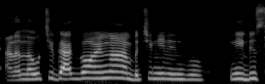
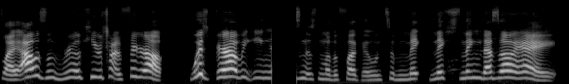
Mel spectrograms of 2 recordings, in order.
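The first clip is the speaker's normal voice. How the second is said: ordinary talk, nothing marked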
